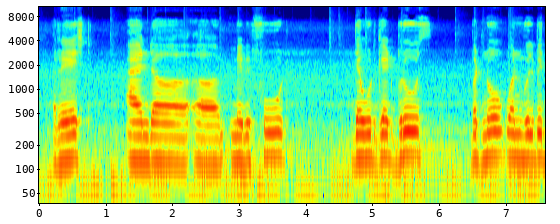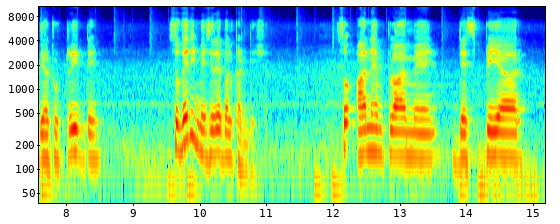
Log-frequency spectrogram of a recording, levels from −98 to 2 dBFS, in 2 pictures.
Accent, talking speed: native, 105 wpm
